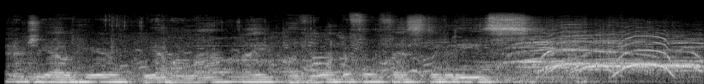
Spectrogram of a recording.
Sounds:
monologue, Male speech, Speech

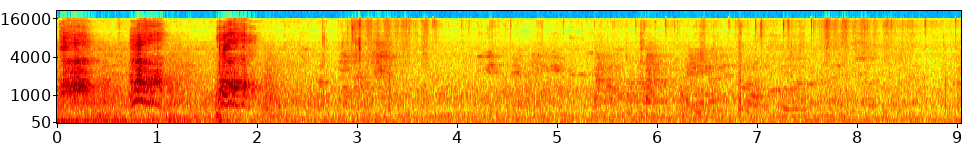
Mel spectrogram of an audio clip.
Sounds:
crow cawing

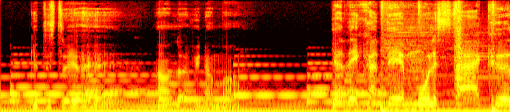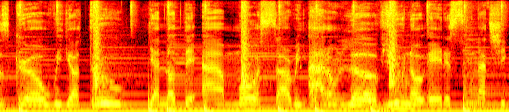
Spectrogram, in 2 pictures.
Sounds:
Speech, Pop music, Music

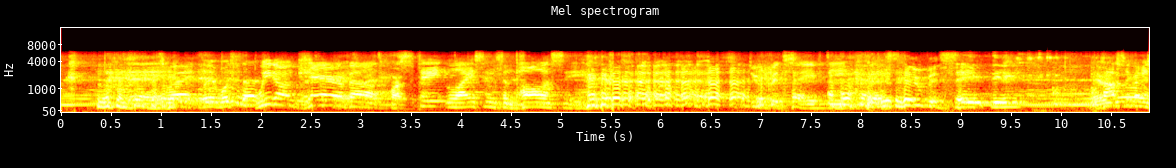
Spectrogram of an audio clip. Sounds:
Speech

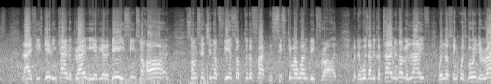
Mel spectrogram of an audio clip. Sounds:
Speech

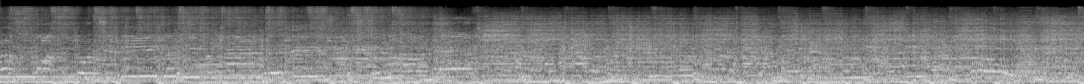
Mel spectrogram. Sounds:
Music

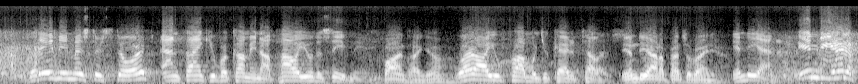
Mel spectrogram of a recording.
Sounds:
Speech

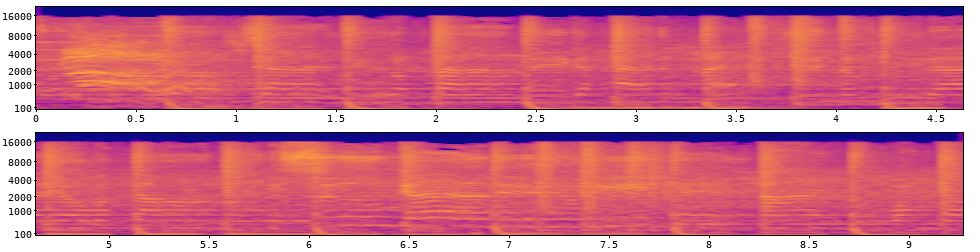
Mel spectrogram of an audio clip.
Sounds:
Music of Asia, Singing

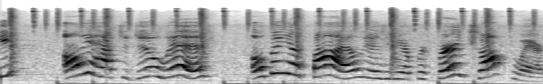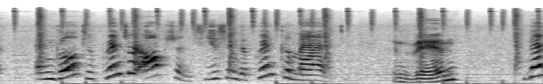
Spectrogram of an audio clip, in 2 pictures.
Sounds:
Music, Speech

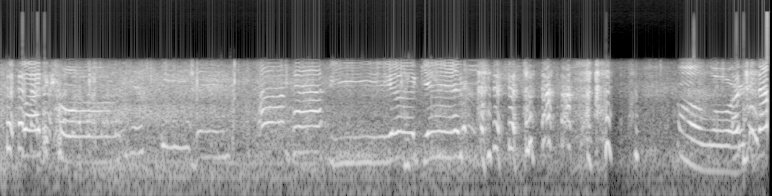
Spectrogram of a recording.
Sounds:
Speech, Female singing

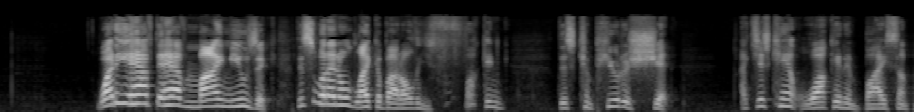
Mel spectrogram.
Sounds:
Speech

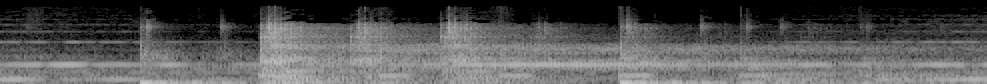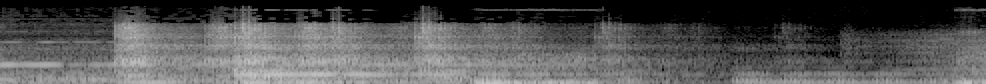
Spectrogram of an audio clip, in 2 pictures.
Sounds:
Music

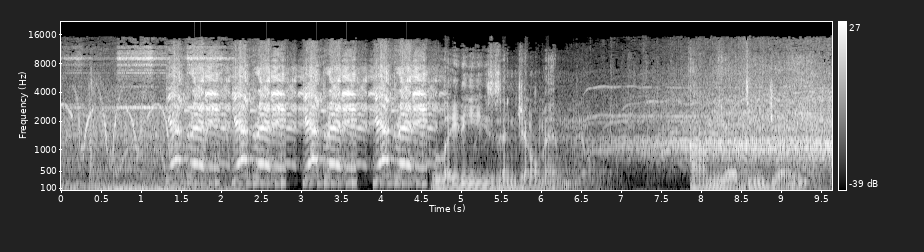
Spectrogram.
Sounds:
Music

